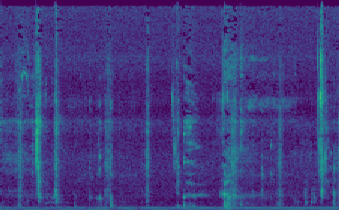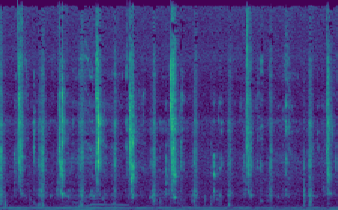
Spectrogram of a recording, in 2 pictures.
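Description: Close-miked chewing of a mouthful of food, with many short wet mouth clicks and smacks at an uneven pace, over a steady low hum.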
